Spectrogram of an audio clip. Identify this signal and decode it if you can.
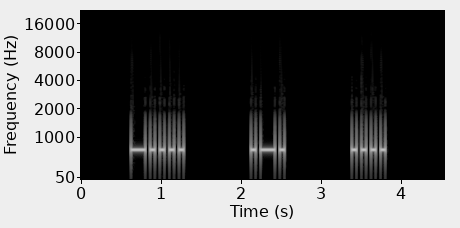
Morse code, heard as a keyed tone, about 20 wpm, spaced as for 8 wpm, 700 Hz. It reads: 6RH
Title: 138 Lesson 23e - Letter f - Three Characters 20wpm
